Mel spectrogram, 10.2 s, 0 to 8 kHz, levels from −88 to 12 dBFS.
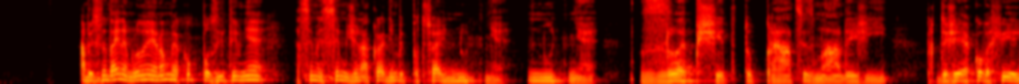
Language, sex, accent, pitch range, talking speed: Czech, male, native, 115-135 Hz, 145 wpm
